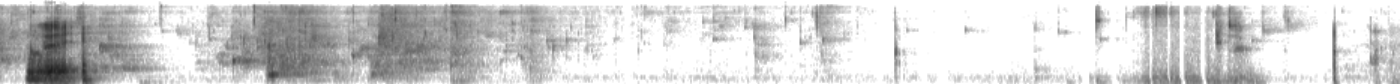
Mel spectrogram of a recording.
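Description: Water sloshes and swishes in a bathtub in a few short bursts as a hand stirs hot bathwater to mix it, followed by quiet stretches broken by scattered drips and faint clicks.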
